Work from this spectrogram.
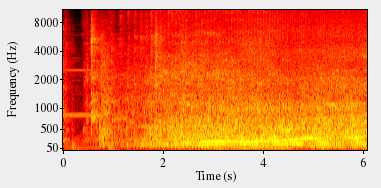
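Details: Cub Cadet leaf vacuum after a carb rebuild for a no-start: pull-start on choke, the engine catches and settles into a steady, even run with the pitch rising slightly; sounds healthy.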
